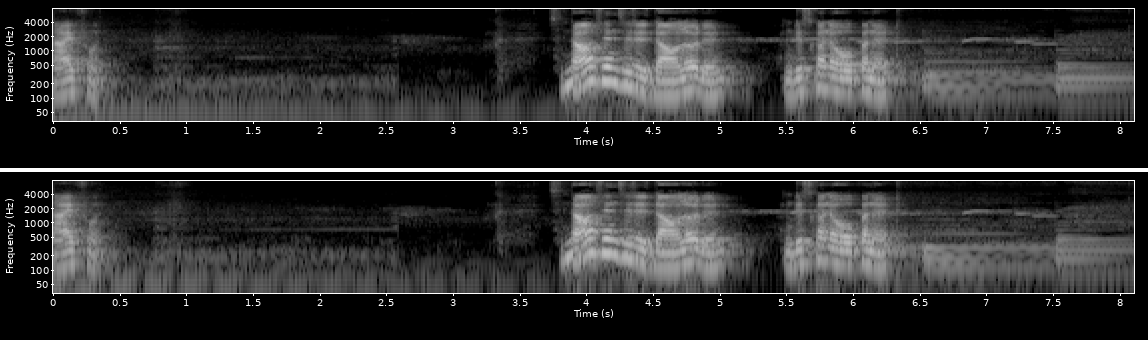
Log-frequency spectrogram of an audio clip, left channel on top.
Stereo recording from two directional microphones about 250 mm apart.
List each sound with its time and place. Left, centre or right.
0.0 s speech: centre
3.3 s speech: centre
